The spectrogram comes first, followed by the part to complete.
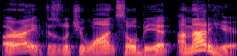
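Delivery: ordinary talk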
